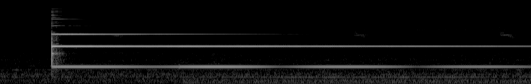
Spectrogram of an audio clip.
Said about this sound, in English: And now ring the sound of the bell again. Allow the decay of the bell to guide your awareness into silence.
